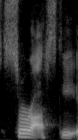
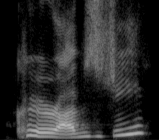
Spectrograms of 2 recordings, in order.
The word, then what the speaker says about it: Swarovski: Pronounce Swarovski. And she goes, Kurovsky. And they're like, no. They're like, you tried. Like, they don't even laugh at her attempt to effort. They're like, that's not it.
